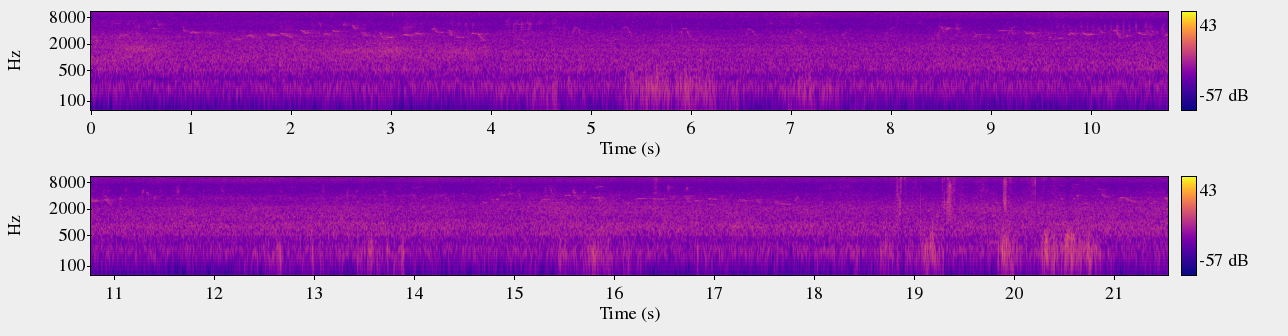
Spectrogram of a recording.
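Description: Wind rustles through grass and reeds.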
